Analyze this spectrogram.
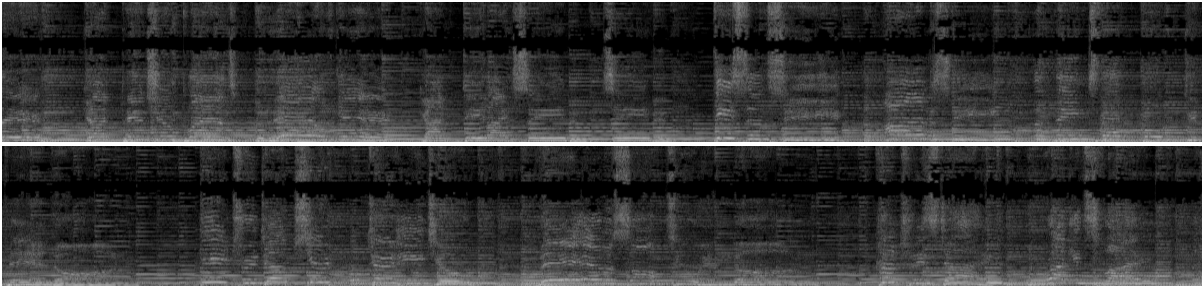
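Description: Live music: a guitar strummed with a man singing along.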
